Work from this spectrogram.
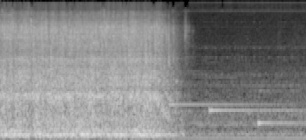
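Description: A kitchen chopping appliance runs hard for about six seconds' worth of whirring at power level five, a loud steady buzz that winds down, followed by a couple of faint electronic beeps.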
